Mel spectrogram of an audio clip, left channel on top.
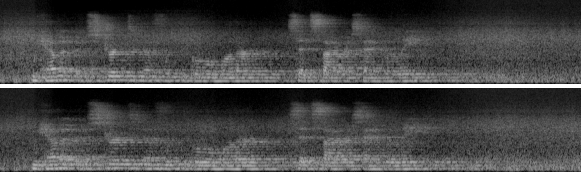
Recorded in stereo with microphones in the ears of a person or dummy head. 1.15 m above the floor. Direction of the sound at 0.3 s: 30° left (ahead or behind).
